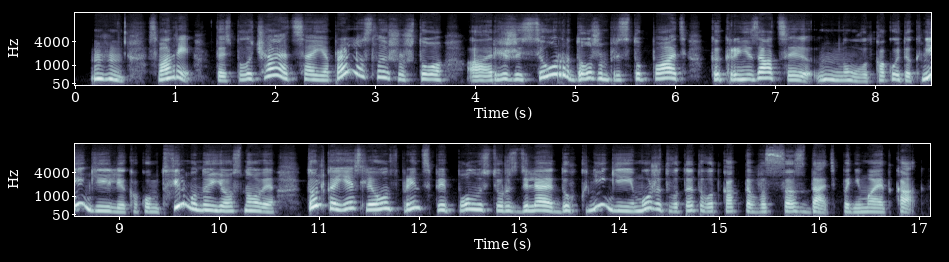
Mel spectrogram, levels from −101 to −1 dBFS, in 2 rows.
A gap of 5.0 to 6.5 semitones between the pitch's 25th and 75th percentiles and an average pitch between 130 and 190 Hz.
No: wide, 5.5 semitones; high, 210 Hz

